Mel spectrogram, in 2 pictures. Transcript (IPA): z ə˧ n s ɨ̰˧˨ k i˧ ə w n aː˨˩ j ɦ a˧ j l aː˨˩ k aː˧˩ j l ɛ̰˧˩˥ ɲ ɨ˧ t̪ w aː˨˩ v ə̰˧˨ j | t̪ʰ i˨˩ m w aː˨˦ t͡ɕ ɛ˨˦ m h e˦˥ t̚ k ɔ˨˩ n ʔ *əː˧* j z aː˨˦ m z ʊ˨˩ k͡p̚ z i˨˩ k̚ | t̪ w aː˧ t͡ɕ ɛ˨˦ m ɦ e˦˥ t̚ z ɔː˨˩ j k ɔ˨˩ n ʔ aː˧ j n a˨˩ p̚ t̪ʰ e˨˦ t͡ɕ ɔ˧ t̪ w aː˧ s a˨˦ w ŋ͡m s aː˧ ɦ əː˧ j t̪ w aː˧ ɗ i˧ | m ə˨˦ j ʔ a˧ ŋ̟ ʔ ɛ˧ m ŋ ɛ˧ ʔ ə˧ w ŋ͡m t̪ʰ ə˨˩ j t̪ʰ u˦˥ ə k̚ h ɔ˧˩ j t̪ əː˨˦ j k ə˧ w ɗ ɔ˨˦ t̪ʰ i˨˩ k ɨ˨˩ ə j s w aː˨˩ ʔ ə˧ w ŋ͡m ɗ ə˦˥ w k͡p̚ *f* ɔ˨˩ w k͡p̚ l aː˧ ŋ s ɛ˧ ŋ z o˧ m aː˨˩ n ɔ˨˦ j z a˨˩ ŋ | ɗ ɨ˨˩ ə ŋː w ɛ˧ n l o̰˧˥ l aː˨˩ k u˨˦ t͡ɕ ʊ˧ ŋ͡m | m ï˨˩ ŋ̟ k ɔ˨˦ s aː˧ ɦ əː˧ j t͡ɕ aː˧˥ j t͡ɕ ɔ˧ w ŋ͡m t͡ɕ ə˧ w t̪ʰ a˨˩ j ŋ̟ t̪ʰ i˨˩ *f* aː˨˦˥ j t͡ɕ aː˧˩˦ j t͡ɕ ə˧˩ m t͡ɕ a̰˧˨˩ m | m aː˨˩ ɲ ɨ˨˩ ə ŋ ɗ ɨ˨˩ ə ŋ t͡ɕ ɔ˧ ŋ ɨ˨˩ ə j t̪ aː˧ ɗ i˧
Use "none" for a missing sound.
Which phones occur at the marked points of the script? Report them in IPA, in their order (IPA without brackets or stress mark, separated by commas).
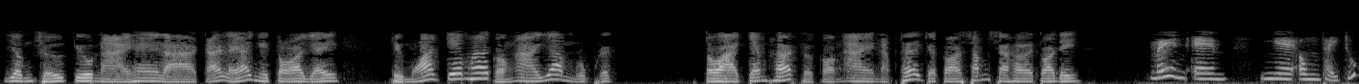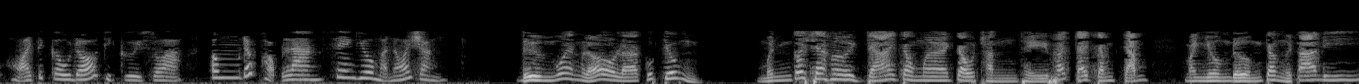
aː˧, h, f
